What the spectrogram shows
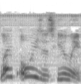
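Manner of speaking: very high, mocking gush.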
